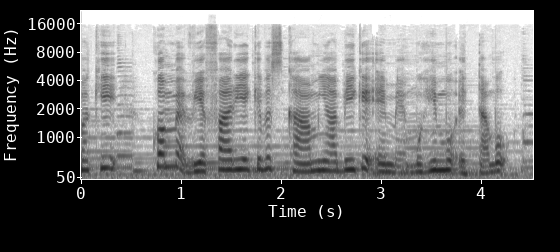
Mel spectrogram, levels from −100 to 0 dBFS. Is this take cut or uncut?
uncut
